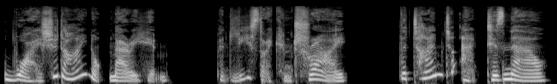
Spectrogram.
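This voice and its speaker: A woman voicing a cunning young woman who flatters and sighs theatrically to get her way. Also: medium pitch, a little slow, creaky, husky, no echo, studio quality, heavily acted. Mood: scheming. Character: scheming, cunning young woman playing humble.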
